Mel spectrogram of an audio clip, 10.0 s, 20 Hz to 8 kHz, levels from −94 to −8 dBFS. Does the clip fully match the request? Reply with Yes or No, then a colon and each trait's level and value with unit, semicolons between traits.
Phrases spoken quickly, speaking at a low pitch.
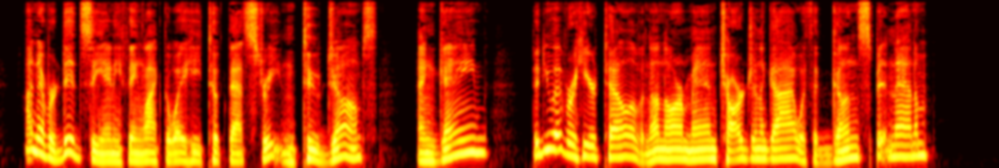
Yes: fast, 210 wpm; low, 130 Hz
